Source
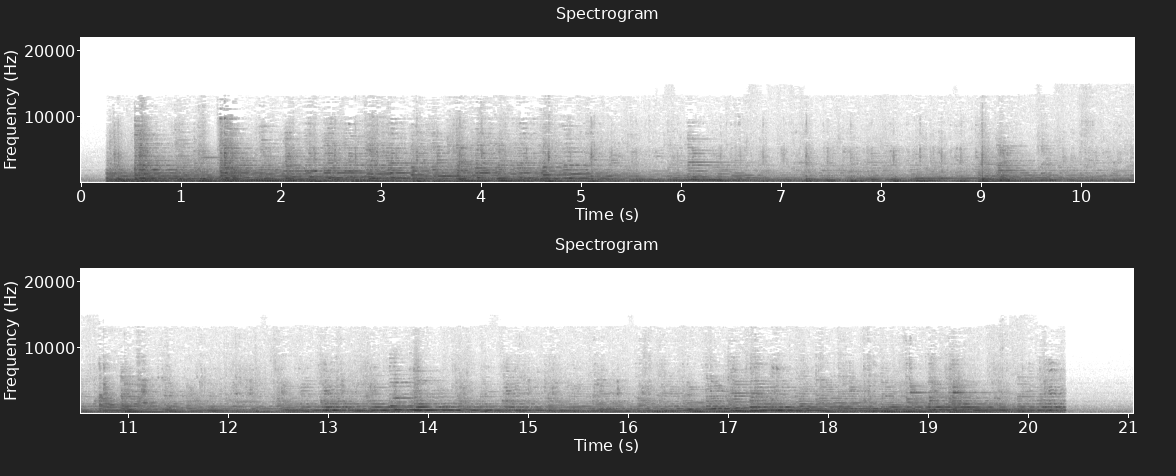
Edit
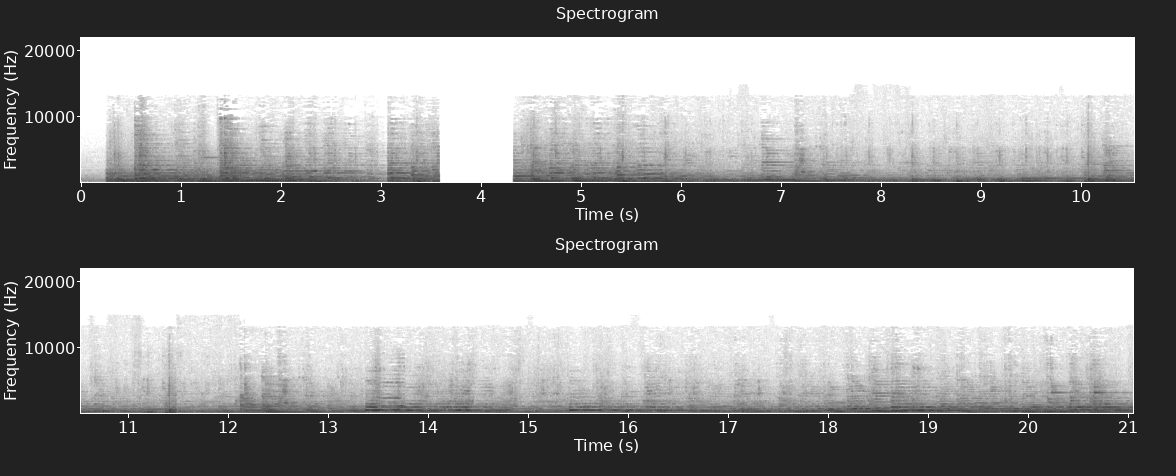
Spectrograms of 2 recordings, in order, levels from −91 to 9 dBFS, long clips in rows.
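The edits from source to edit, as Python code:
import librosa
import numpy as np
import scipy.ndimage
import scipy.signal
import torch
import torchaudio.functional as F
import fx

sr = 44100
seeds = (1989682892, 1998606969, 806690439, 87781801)

y = fx.edit(x, sr, fx.fade_out_to(start_s=2.1, length_s=0.96, floor_db=-22.5),
    fx.insert_silence(at_s=3.58, length_s=0.74),
    fx.duplicate(start_s=8.73, length_s=0.35, to_s=10.07),
    fx.duplicate(start_s=11.08, length_s=0.32, to_s=6.39),
    fx.reverse_span(start_s=11.96, length_s=2.04), tone=tone)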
